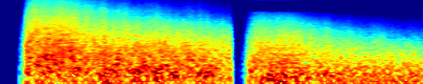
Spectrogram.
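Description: Explosion-like sound effect for an animated logo intro. A sudden noisy burst holds for about two seconds and cuts off abruptly, then a second burst starts at once and slowly fades away.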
